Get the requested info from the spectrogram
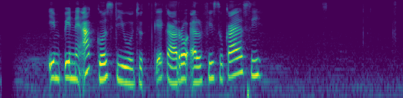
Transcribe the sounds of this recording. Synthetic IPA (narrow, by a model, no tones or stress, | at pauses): ʔimpineʔaɡ̥ʊ̤sd̪̥i̤wud̥ʒ̥ṳt̪̚kekaɾoʔɛlfisukaɛsih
